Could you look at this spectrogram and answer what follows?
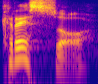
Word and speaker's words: Croesus: It was Kreso for us. Was that it? I think it's Croesus in Greek.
